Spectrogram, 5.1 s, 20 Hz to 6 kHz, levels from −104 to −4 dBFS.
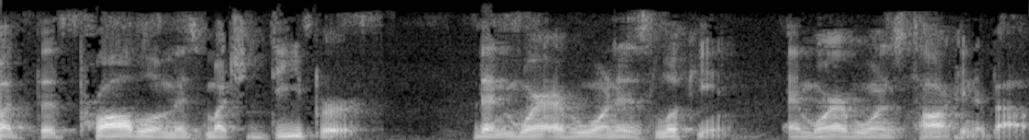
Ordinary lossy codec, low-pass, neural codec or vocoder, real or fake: AAC, 24 kbps; 5.4 kHz; none; real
